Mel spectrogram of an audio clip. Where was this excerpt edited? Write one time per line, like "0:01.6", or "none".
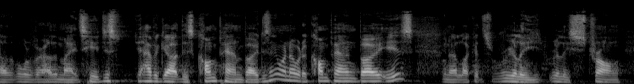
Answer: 0:04.4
